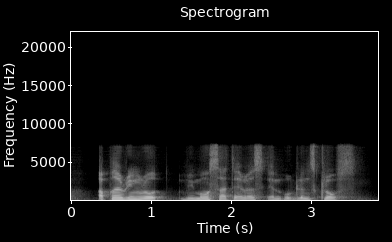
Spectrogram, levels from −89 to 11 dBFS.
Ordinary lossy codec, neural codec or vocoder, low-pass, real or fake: none; codec, 16 kHz, about 1 kbps, DyCAST, with the encoder's durations; 7.2 kHz; fake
